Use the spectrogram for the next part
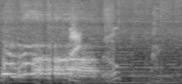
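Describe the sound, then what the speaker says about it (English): A dog howls and yips briefly and close by, a wavering whimpering cry that fades out quickly, with people talking around it. "that's a dog"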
